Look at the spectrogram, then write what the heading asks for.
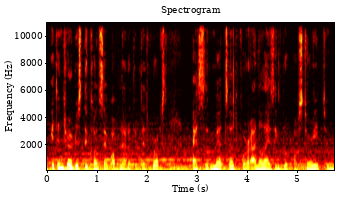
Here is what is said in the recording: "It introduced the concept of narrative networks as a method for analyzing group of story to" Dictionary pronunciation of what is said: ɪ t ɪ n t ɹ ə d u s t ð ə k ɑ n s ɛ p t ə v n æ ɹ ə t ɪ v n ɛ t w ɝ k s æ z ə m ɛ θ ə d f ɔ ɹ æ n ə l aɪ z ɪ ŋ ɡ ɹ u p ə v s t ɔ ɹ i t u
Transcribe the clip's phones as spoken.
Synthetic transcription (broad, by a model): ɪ t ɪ n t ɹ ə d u s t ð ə k ɑ n s ɛ p t ə v n æ ɹ ə t ɪ v n ɛ t w ɝ k s æ z ə m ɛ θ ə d f ɔ ɹ æ n ə l aɪ z ɪ ŋ ɡ ɹ u p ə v s t ɔ ɹ i t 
